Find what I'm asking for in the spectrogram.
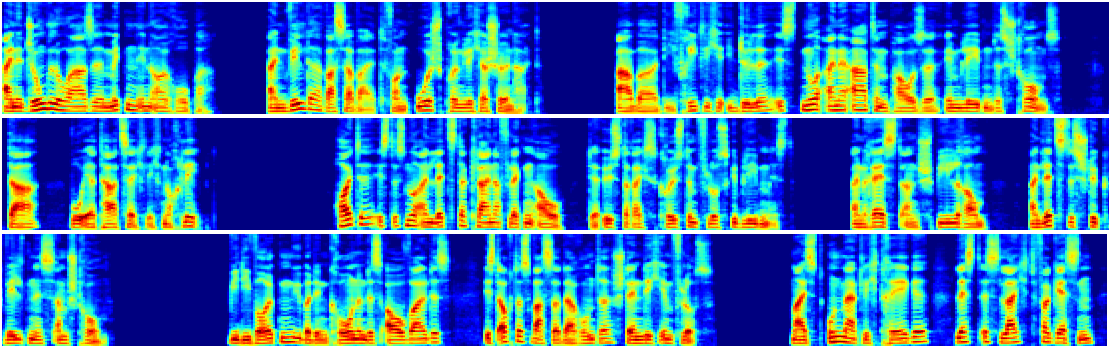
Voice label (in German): DOKU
